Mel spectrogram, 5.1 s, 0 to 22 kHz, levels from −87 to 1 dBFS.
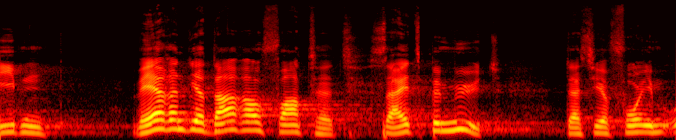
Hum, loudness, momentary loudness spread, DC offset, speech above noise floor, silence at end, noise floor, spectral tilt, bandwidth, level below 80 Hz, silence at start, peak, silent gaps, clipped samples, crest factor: none; -30 LUFS; 15 LU; under 0.1%; 31 dB; 0 s; -61 dBFS; -6 dB/octave; 19.5 kHz; -72 dBFS; 0 s; -10 dBFS; none; under 0.1%; 20 dB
